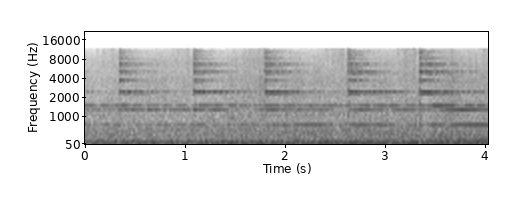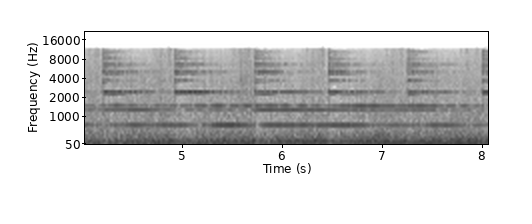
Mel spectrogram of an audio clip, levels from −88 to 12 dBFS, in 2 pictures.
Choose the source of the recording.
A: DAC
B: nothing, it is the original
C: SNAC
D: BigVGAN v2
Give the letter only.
B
